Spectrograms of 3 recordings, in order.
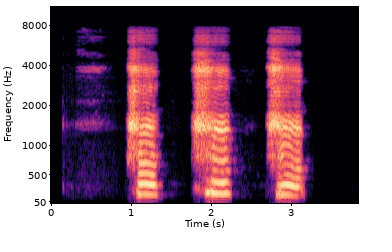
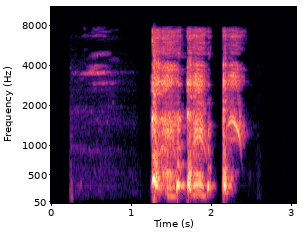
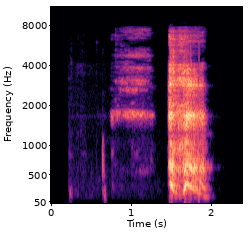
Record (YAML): exhalation_length: 3.8 s
exhalation_amplitude: 30277
exhalation_signal_mean_std_ratio: 0.51
three_cough_length: 3.1 s
three_cough_amplitude: 28942
three_cough_signal_mean_std_ratio: 0.38
cough_length: 2.4 s
cough_amplitude: 28661
cough_signal_mean_std_ratio: 0.35
survey_phase: beta (2021-08-13 to 2022-03-07)
age: 18-44
gender: Female
wearing_mask: 'No'
symptom_cough_any: true
symptom_runny_or_blocked_nose: true
symptom_headache: true
symptom_change_to_sense_of_smell_or_taste: true
smoker_status: Never smoked
respiratory_condition_asthma: false
respiratory_condition_other: false
recruitment_source: Test and Trace
submission_delay: 2 days
covid_test_result: Positive
covid_test_method: LFT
